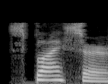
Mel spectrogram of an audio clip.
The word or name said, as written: splicer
